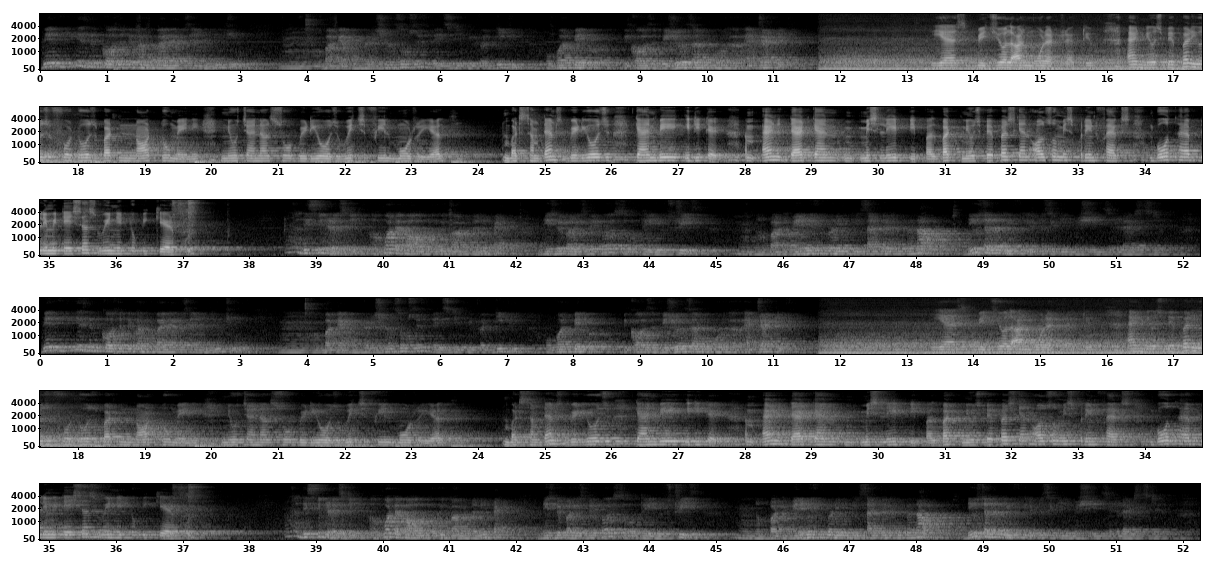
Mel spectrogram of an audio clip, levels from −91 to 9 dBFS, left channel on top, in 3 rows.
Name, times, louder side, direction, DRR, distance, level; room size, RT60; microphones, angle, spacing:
voice 1, 0.0-3.1 3.6-7.2 7.6-8.3 8.7-11.2 38.5-44.7 45.3-48.3 48.7-51.7, right 1 dB, 90° right, -6 dB, 0.9 m, -37 dB
Engine, 11.6-18.1, equal, 20° left, 1.0 m, -32 dB
voice 2, 13.4-23.8 24.4-37.2, left 5 dB, 55° left, 11 dB, 0.3 m, -27 dB
8.3 x 3.7 x 4.4 m, 2.6 s
head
